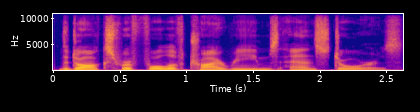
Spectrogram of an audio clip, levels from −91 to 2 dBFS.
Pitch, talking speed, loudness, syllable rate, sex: 95 Hz, 185 wpm, -19 LUFS, 4.7 syllables/s, male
